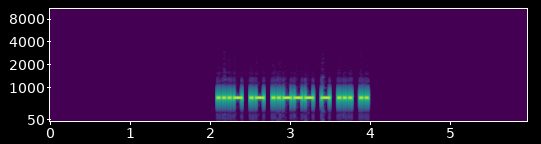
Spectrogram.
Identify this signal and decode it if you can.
Morse code, heard as a keyed tone, about 36 wpm, 700 Hz. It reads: VA2TSI
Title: DXCC-100 Call Signs - 6 Characters - Repeated 2x - 35wpm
